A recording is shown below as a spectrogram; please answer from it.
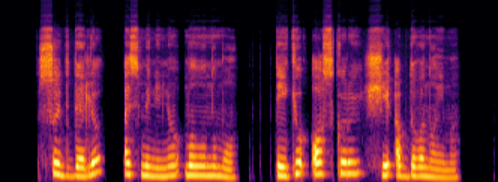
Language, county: Lithuanian, Vilnius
